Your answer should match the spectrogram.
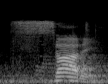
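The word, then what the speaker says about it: צדי: Sahni now this was this one is pronounced TS ad i sadi like a TS sunny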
